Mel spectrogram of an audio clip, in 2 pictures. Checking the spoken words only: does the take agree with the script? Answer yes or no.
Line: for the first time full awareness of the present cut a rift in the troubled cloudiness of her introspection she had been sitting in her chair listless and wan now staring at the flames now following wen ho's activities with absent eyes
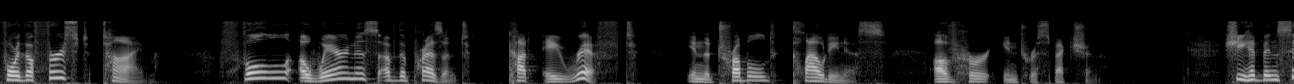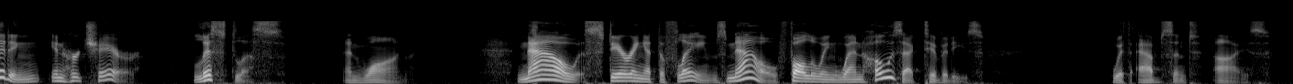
yes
